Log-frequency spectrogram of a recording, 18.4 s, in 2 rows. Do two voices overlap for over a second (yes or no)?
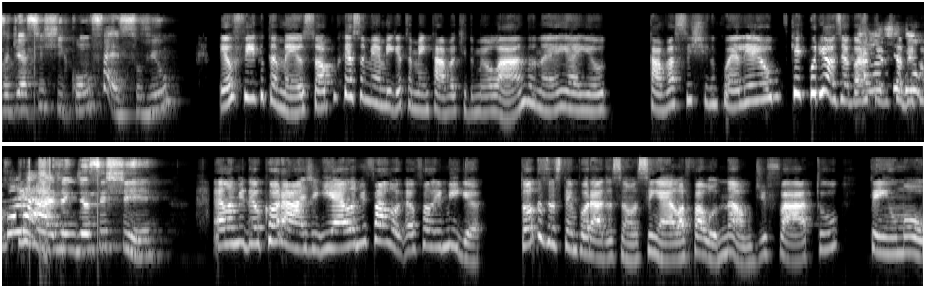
yes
